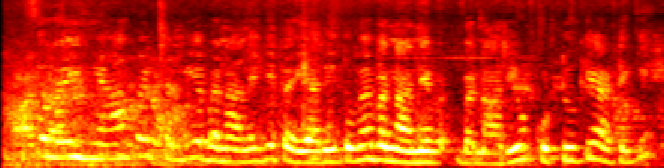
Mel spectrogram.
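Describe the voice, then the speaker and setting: Chatty hoarse woman at home. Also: on the high side, a little fast, a loud crowd. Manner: chatty, narrates her chores step by step. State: hoarse, voice going. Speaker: vlogger. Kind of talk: casual home vlog. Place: at home, indoors.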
